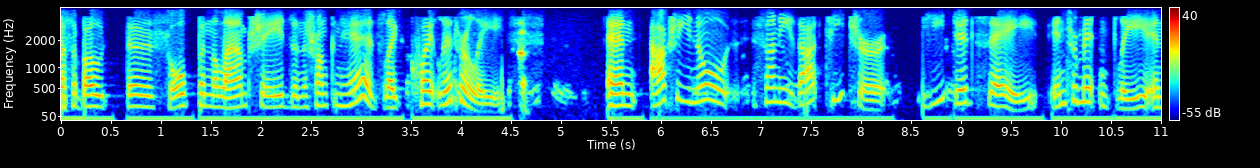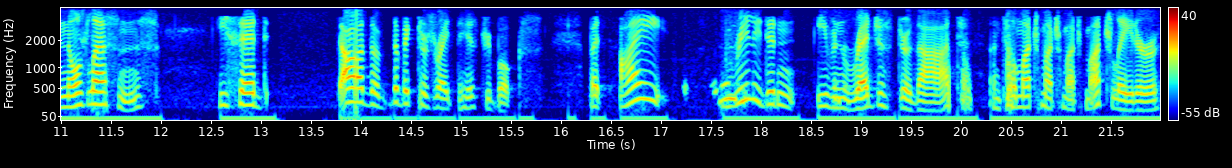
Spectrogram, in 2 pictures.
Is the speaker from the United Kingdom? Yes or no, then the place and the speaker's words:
no; Edmonton, Alberta, Canada; I'm a Canadian, by the way. I grew up in Edmonton, Alberta, Canada, and of German parents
